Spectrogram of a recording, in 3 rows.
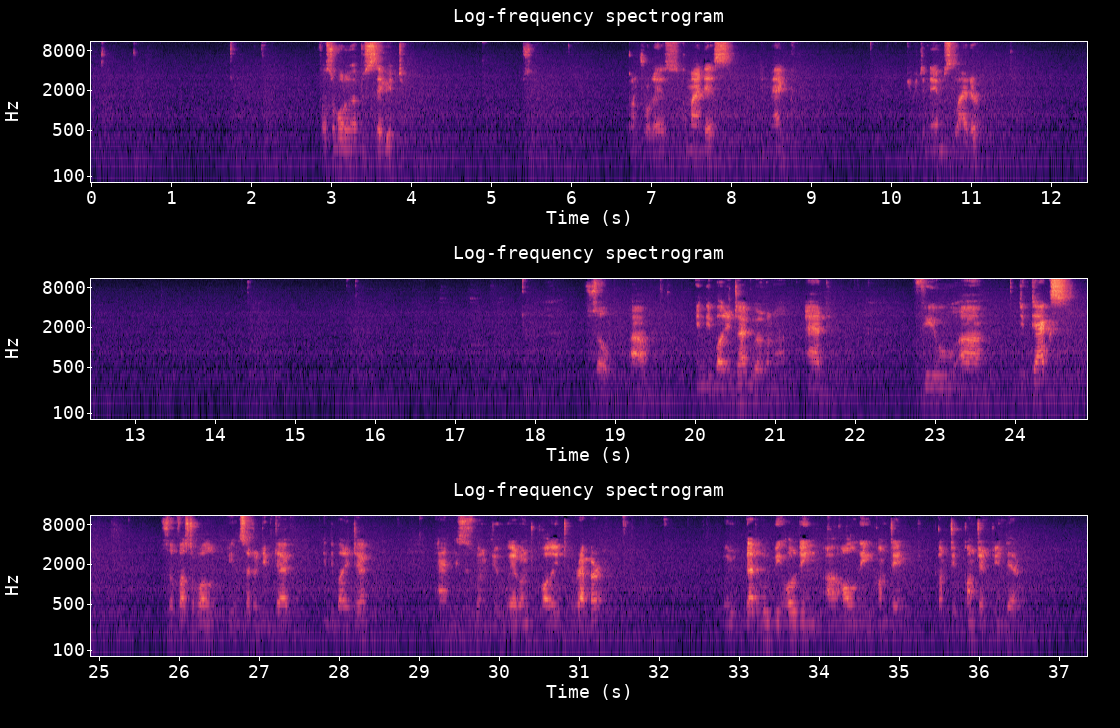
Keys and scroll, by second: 0.0-0.5 typing, 6.5 super+s, 10.0-11.7 typing, 30.9-32.9 typing, 33.9 typing, 37.0 r.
